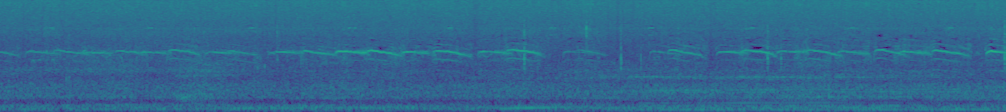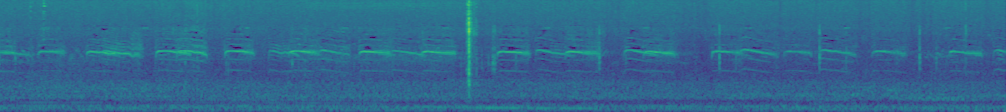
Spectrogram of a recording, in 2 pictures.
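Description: Faint outdoor ambience: a bird calling a fast, even series of short high chirps, about three a second, over a low background rumble, with one sharp click about fifteen seconds in.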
